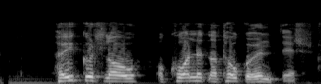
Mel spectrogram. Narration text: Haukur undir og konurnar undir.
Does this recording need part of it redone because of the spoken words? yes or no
yes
